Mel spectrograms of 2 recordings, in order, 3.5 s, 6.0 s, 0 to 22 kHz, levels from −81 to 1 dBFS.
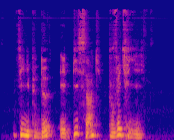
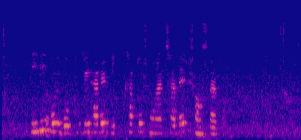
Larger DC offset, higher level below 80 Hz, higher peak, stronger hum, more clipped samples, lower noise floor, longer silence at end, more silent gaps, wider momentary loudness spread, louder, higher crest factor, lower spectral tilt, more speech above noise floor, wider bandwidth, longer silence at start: neither; first, -50 dBFS vs -76 dBFS; first, -8 dBFS vs -20 dBFS; neither; neither; about the same, -60 dBFS vs -59 dBFS; first, 0.6 s vs 0.05 s; neither; second, 11 LU vs 24 LU; first, -24 LUFS vs -38 LUFS; about the same, 16 dB vs 18 dB; about the same, -6 dB/octave vs -6 dB/octave; first, 38 dB vs 22 dB; first, 17 kHz vs 11.5 kHz; first, 0.25 s vs 0.05 s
